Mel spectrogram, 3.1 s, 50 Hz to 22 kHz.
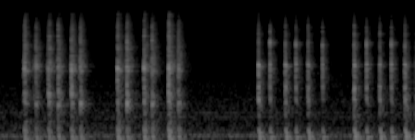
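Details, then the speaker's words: Cooler Master mechanical keyboard space bar with PBT keycaps: quick bursts of sharp, clattery strikes with a tinny ring, rattling heavily. "it rattles a lot just like the Corsair k70 k95 premium or GBL that's what they rattle like to like crazy listen to that"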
